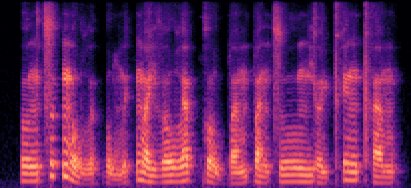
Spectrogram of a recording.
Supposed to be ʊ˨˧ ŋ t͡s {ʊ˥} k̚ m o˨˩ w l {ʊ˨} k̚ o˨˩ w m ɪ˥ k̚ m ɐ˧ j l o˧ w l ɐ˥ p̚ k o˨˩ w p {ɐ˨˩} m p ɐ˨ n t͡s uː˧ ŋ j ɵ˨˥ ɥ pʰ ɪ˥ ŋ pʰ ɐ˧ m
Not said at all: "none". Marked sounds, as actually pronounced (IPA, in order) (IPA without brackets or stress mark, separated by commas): ʊ˥, ʊ˨, ɐ˨˥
